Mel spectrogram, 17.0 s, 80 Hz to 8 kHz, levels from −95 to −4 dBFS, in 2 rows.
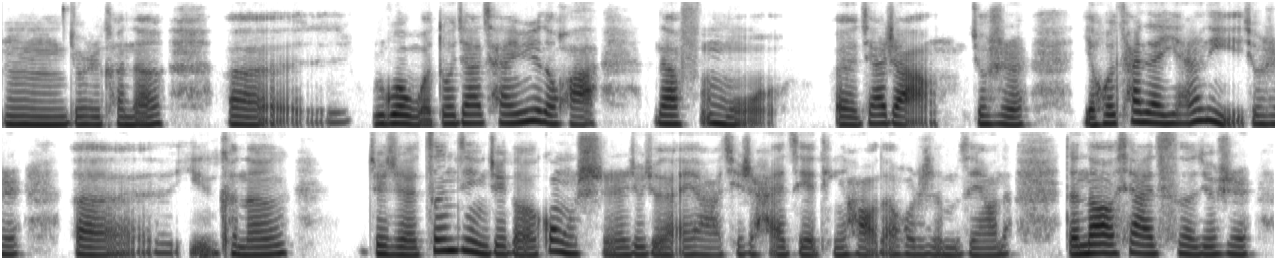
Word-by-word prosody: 嗯， 185 -2 +2
就 185 - -2
是 180 - 0
可 180 -1 -4
能， 185 +3 +1 0.4
呃， 190 +8 -1 0.5
如 195 +1 0
果 205 0 +7
我 185 - +1
多 200 -1 0
加 205 0 +2
参 215 0 +1
与 255 +1 +5
的 210 -5 +3
话， 185 -2 0 0.4
那 200 -2 +4
父 190 - -12
母 195 -4 -1 0.4
呃， 180 -2 +1
家 200 +1 +1
长 195 -2 +1 0.2
就 195 - -1
是 185 -2 0 0.4
也 175 - +2
会 200 +2 +3
看 235 +3 +2
在 220 -2 +5
眼 210 +6 +2
里， 235 -6 +1
就 195 -1 -3
是 190 0 -2 0.3
呃， 175 -2 0 0.6
可 200 - -2
能 180 +4 +1 0.5
就 195 -4 +2
是 175 -2 +2
增 265 +10 +3
进 250 -7 +3
这 195 -1 0
个 175 - 0
共 225 -3 +2
识 170 -3 -2
就 180 -1 -1
觉 - - -3
得， - - -1
哎 175 - -6
呀， 170 -2 -4
其 180 +1 -8
实 190 - -2
孩 175 - -3
子 175 -1 -5
也 170 - +1
挺 175 0 -5
好 175 -2 -1
的， - - -4
或 185 - -4
者 175 - -4
是 185 - -4
怎 175 - -3
么 170 - -3
怎 170 -2 -5
样 165 +1 -3
的， 190 - -5 0.3
等 185 +1 +4
到 210 0 +8
下 205 -1 +2
一 195 - +2
次 190 -1 -2
就 185 0 0
是 185 -1 -2
190 Hz, 245 characters per minute, -23 LUFS, 180-205 Hz, 0.6 s, 到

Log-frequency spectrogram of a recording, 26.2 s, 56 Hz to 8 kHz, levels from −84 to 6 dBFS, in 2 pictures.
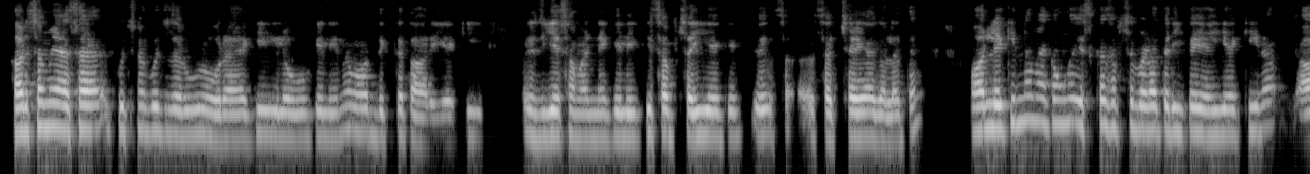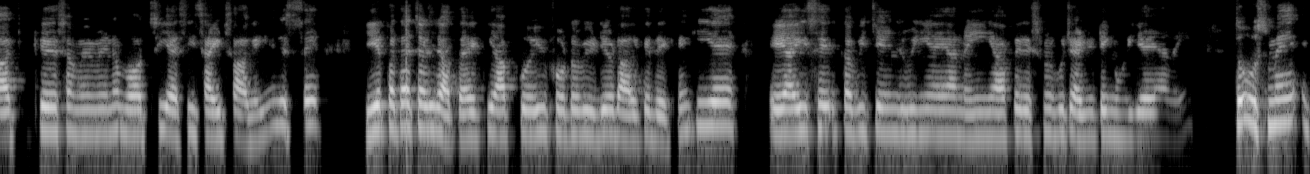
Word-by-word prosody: हर 185 +1 +8
समय 210 0 +4
ऐसा 195 +1 +6
है 200 0 +2
कुछ 190 0 -4
न 195 - -3
कुछ 190 -1 -1
ज़रूर 175 0 -1
हो 160 -2 +2
रहा 155 0 +1
है 155 - -1
कि 170 +4 -4 0.2
लोगों 160 -1 -1
के 165 +1 -3
लिए 160 0 -4
ना 190 +3 -6
बहुत 180 -1 0
दिक्कत 165 +1 -4
आ 145 -1 +2
रही 140 +1 -7
है 150 - -3
कि 330 -1 -9 0.4
रि 160 -2 -2
ये 165 - +6
समझने 155 -2 -3
के 165 +1 -1
लिए 160 0 +1
कि 175 - 0
सब 170 +1 +2
सही 165 +1 +4
है 165 -1 +2
कि - - -2
ए, 175 +1 -3
स - - -9 0.4
सच 160 0 -2
है 160 - +7
या 165 0 +4
गलत 150 +1 -2
है। 190 - -4 0.6
और 195 +1 +6
लेकिन 205 +3 +3
ना 260 +1 -3
मैं 245 -2 -3
कहूँगा 235 +1 -2
इसका 225 +1 -1
सबसे 210 +1 -5
बड़ा 195 0 +4
तरीका 185 0 0
यही 175 -1 +1
है 175 0 0
कि 190 0 -3
ना 215 +1 -5 0.3
आज 160 0 +4 0.2
के 185 -1 +4
समय 175 -1 -5
में 180 0 -6
ना 195 +2 -4
बहुत-सी 175 +2 -1
ऐसी 185 +2 -8
साइट्स 165 -1 -1
आ 155 -3 +2
गयी 145 +3 -7
है 215 +3 -13
जिससे 450 - 0 0.5
ये 190 +3 +7
पता 210 +1 +6
चल 195 -1 +4
जाता 160 -3 +3
है 160 - +2
कि 160 +4 -4
आप 170 0 -4
कोई 175 +1 0
फ़ोटो 175 -1 -1
वीडियो 175 0 0
डाल 155 -3 +2
के 170 - -1
देखें 150 +6 -5
कि 215 +2 -7
ये 215 0 +5 0.5
एआई 180 +1 +4
से 195 +2 0 0.2
कभी 185 0 0
चेंज 180 -2 -3
हुई 175 0 -4
हैं 175 -1 -5
या 170 - -1
नहीं 165 0 -7
या 160 -1 +1
फ़िर 175 -1 -1
इसमें 175 +2 -7
कुछ 175 +1 -4
एडिटिंग 160 +1 -1
हुई 160 0 -12
है 160 0 +2
या 160 0 -9
नहीं। 155 0 -23 0.5
तो 230 - +11
उसमें 230 +3 +2
175 Hz, 225 wpm, -21 LUFS, 160-195 Hz, 0.6 s, तो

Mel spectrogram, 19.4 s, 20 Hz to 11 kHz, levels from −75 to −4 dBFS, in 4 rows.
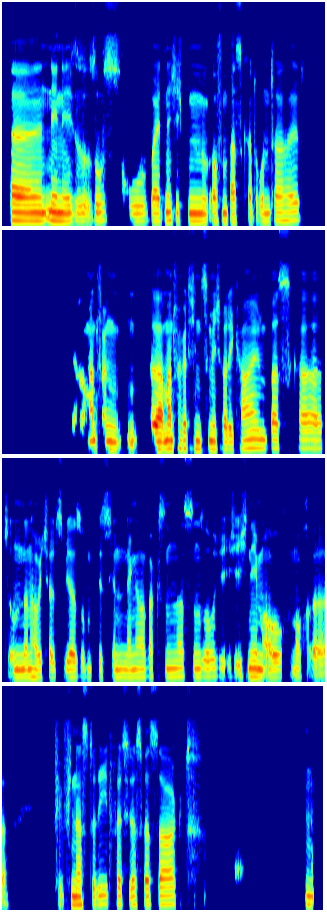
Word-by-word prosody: Äh, 115 -1 +7
ne, 115 0 +5
ne, 115 0 +4
so 110 -1 -2
so 120 0 -1
soweit 110 -1 -3
nicht. 120 0 0
Ich 110 0 -7
bin 110 -1 +2
aufm 115 0 0
Buzz 105 0 -2
Cut - - -5
runter 115 +2 -1
halt. 120 +2 -2 1.4
Ja - - -7 0.2
am 115 - +2
Anfang 115 -2 0
hm, - - -5 0.2
äh, 115 - +9
am 110 0 +8
Anfang 120 +1 +3
hatte 120 0 +1
ich 120 - -10
'n 115 -1 +1
ziemlich 110 -1 -1
radikalen 120 +4 +1
Buzz 120 0 -1
Cut. 120 -1 -1
Und 110 0 0
dann 110 +1 +1
habe 110 - +1
ich 110 - -11
halt 105 - -3
so - - -12
wieder 110 -1 +2
so 115 - -8
'n 110 - -10
bisschen 110 0 -5
länger 110 +1 -2
wachsen 115 0 -4
lassen, 120 -1 -3
so 120 +1 -1
ich 120 -1 -11
ich 115 - -6
nehme 115 -2 +3
auch 110 +1 0
noch, - - -8
äh, - - -1 0.7
Fi - - -9
Finasterid, 115 +1 -1
falls 120 -2 -3
dir 115 - -3
das 120 0 -2
was 120 0 +1
sagt. 125 0 -1 1.5
Hm. 120 -1 -1
115 Hz, 175 wpm, -24 LUFS, 110-120 Hz, 1.5 s, äh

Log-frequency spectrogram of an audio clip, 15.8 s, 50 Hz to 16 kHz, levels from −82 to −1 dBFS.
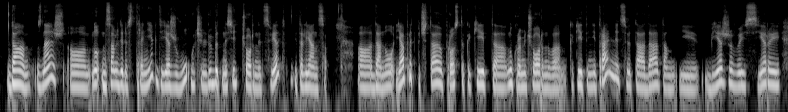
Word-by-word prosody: Да, 190 -2 +5
знаешь, 255 +9 +1
а, 180 -1 +1
ну, 215 0 +4
на 195 - +2
самом 210 +2 +1
деле 200 -3 +3
в - - -11
стране, 205 - -1
где 235 - -3
я 190 0 +4
живу, 180 +8 -1
очень 200 -2 -3
любят 210 +2 +2
носить 215 +5 -1
черный 180 -4 0
цвет 225 - 0
итальянца. 185 -8 -1 0.6
А, 175 -1 0
да, 175 0 +2
но 185 +3 0
я 240 +6 +4
предпочитаю 225 - 0
просто 200 +3 -1
какие-то, 195 -3 0
ну, 220 +2 +3
кроме 185 -2 0
черного, 175 -4 0
какие-то 195 0 -1
нейтральные 255 - +1
цвета, 185 -4 -2
да, 190 +5 +1
там, 165 -3 -5
и 165 -1 -3
бежевый, 195 +1 0
серый, 195 +2 0
190 Hz, 135 wpm, -22 LUFS, 180-215 Hz, 0.6 s, Да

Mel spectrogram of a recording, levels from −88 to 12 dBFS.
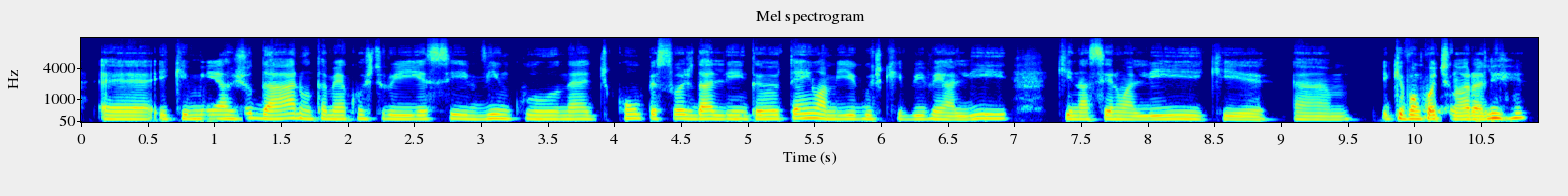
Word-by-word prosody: eh, 160 -1 +1
e 165 - -3
que 165 +2 -3
me 175 +1 -2
ajudaram 180 +1 +1
também 165 -1 -1
a - - -3
construir 165 -1 -3
esse 165 +1 -2
vínculo, 165 -1 -1
né, 160 0 -2
de 155 - -13
com 185 0 -1
pessoas 180 -1 -1
dali, 165 -1 +2
então 165 +1 0
eu 170 - 0
tenho 190 +4 +2
amigos 165 -2 -1
que 150 - -11
vivem 155 +1 -2
ali, 170 +6 -1 0.3
que 170 - -2
nasceram 155 +1 0
ali 155 +2 -1
que, 140 -1 -3 0.2
hã, 145 -1 -5 0.2
e - - -4
que 185 - +6
vão 170 -2 +7
continuar 155 -2 +4
ali. 200 +6 +5
165 Hz, 175 wpm, -23 LUFS, 155-175 Hz, 0.3 s, vão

